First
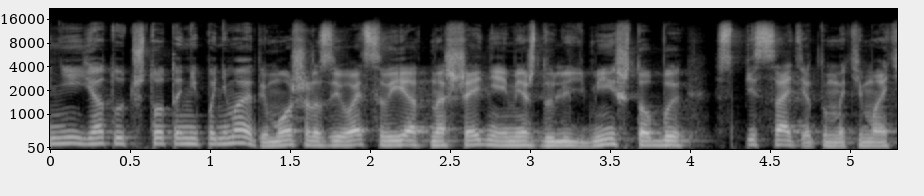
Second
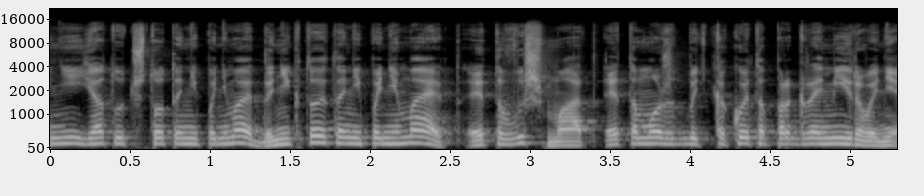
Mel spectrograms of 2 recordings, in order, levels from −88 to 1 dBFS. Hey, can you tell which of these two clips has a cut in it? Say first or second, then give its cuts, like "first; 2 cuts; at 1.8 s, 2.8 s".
first; 1 cut; at 1.3 s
